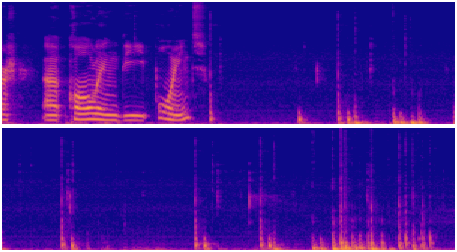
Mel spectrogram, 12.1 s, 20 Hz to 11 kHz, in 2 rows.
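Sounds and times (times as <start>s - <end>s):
typing on computer keyboard: 4.5s - 5.7s, 8.6s - 11.9s.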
